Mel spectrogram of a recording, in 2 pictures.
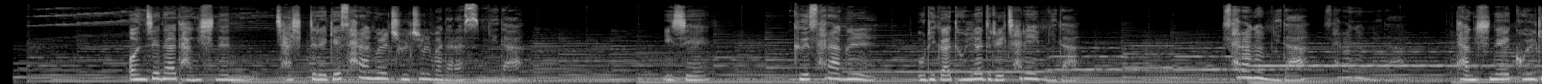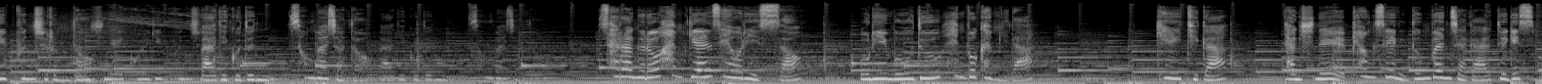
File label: korean f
